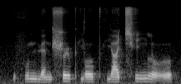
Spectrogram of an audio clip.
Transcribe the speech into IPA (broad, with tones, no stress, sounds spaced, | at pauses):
f u˥ n̪ ɥ ɛ˧˥ n ʂ ɻ̩˥ pʰ j o˧˥ ʊ̯ pʰ j ä˧˥ t͡ɕʰ i˥ ŋ l o̰˨˩˦ ʊ̯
